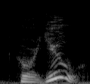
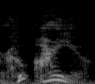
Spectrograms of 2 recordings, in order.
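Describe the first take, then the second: First: The stress falls on the word you. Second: The stress falls on the word are. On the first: The speaker calls it right. "The stress is on you" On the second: The speaker calls it wrong. "The stress isn't on are"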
